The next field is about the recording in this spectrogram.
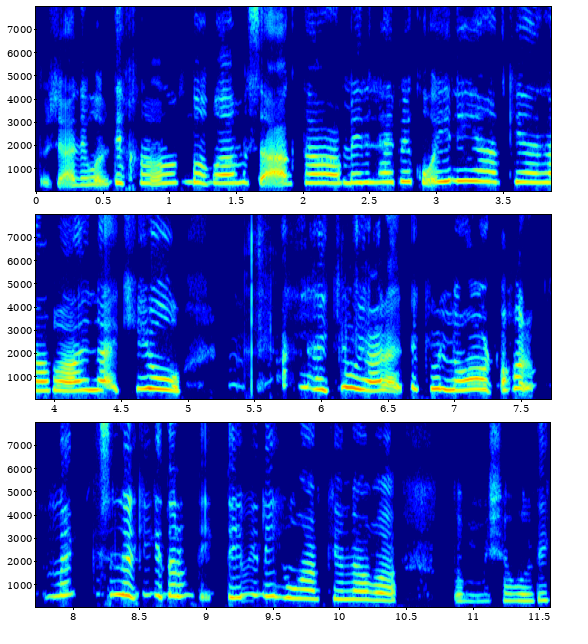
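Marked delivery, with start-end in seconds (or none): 0.7-10.4 higher and much louder, insisting I like you; loud confession. Retold or imitated. Girl confessing her love over the phone, loud and insistent. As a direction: blurt out your feelings.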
